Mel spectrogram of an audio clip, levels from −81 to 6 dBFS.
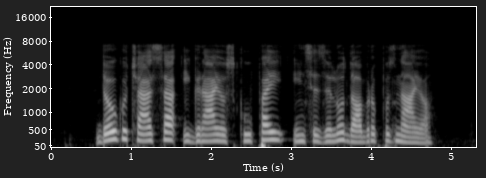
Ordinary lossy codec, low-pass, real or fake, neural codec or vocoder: none; 7.2 kHz; real; none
